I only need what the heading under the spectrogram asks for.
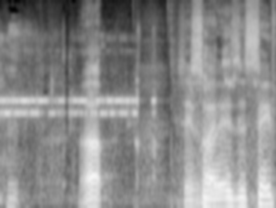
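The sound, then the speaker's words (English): A steady, high electronic doorbell tone rings for about a second and a half, fairly loud, while people talk over and after it. “Or who the fuck is ringing my bell?”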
